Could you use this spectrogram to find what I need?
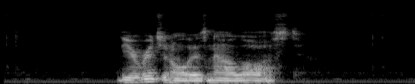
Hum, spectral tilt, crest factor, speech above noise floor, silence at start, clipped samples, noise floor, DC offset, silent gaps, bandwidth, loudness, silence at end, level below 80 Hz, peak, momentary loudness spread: none; -8.5 dB/octave; 18 dB; 39 dB; 1.15 s; under 0.1%; -57 dBFS; under 0.1%; none; 11 kHz; -19 LUFS; 1.3 s; -46 dBFS; -4 dBFS; 9 LU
